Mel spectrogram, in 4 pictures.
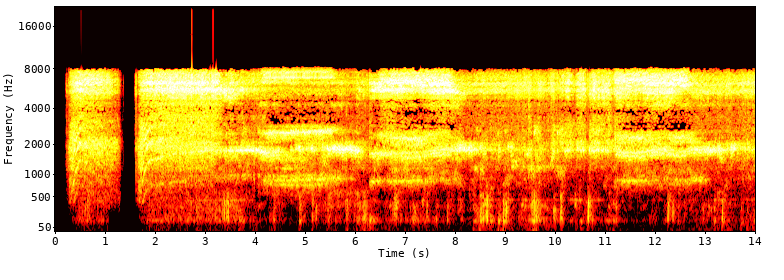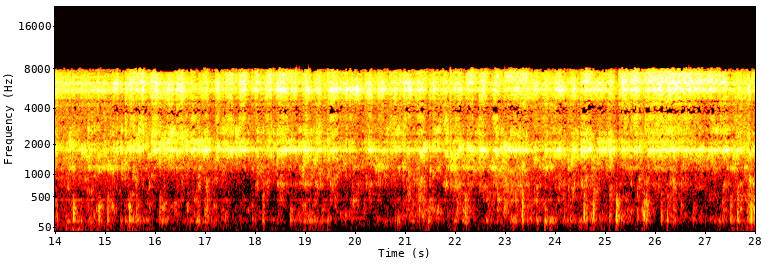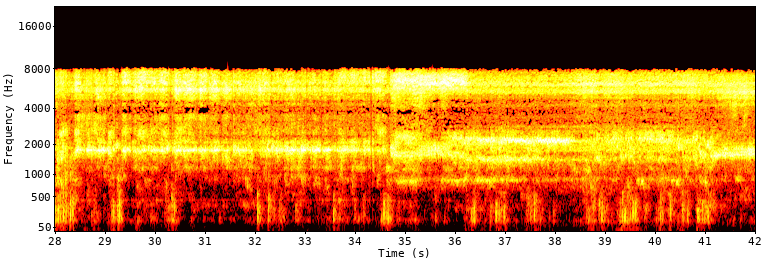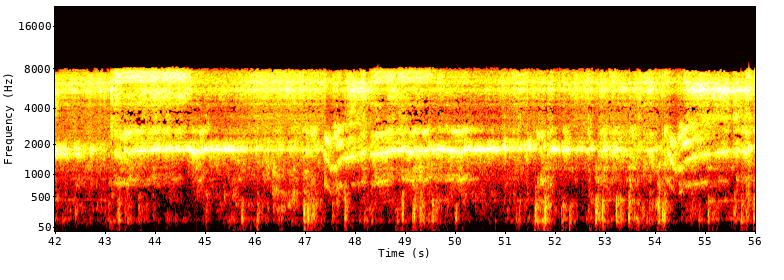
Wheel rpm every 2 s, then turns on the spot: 20, 190, 220, 220, 230, 230, 220, 230, 240, 230, 230, 230, 230, 230, 230, 230, 230, 230, 220, 210, 210, 230, 230, 230, 210, 230, 230, 210.
none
